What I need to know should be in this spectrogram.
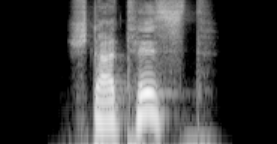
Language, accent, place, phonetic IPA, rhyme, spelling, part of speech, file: German, Germany, Berlin, [ʃtaˈtɪst], -ɪst, Statist, noun, De-Statist.ogg
- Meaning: 1. extra, walk-on (background actor) 2. statesman, a (worldly-wise or scheming) politician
